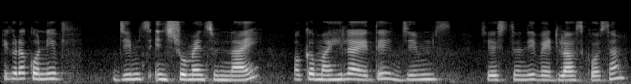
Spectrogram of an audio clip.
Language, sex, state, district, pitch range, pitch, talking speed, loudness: Telugu, female, Telangana, Hyderabad, 215-245 Hz, 225 Hz, 135 wpm, -16 LUFS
